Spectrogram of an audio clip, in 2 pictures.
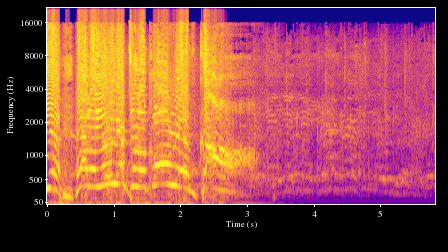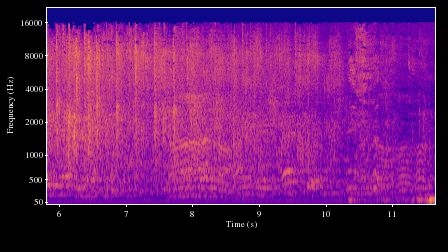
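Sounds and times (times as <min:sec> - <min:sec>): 
speech: 0:00.1 - 0:02.9
audience clapping hands in praise: 0:02.9 - 0:11.1.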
